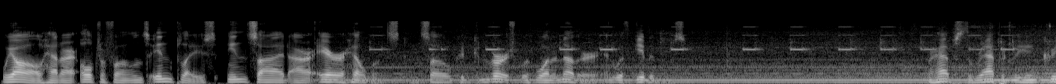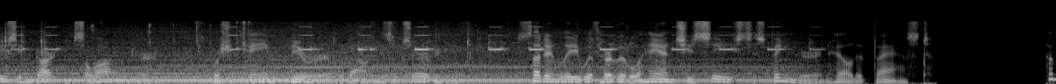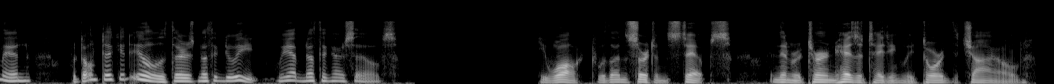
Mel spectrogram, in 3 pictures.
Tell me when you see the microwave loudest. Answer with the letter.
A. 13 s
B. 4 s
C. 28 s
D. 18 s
A.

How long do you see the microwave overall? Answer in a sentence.
You can hear the microwave for 16 seconds altogether.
